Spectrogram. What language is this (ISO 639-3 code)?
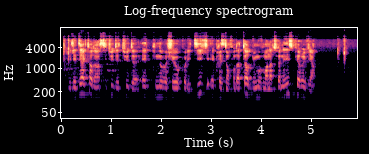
fra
